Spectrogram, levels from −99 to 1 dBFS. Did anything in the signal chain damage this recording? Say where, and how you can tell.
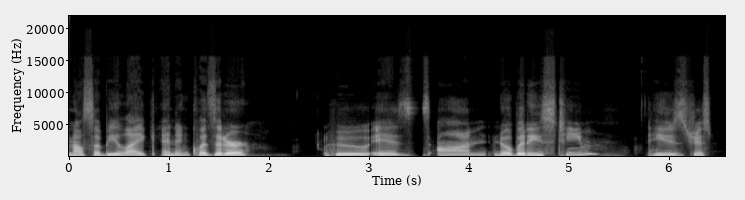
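Yes. From 3.39 to 3.55 s the speech stops moving forward. The last sound is stretched into a short buzz or hiss that fades, drops to near-silence for about 50 ms, and then the speech picks up exactly where it left off with nothing skipped. That is a call audio freeze at the network stage, likely from packets held up in transit until the jitter buffer ran dry. About 140 ms of filler was inserted, so everything after it plays that much later.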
